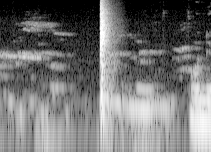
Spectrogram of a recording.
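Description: A single sharp click or smack about a second in, followed by a brief low hum of a man's voice.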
